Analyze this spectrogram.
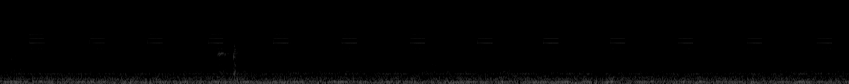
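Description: Faint electronic beeping: a short, high beep repeated a little under twice a second, over a faint steady hum.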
